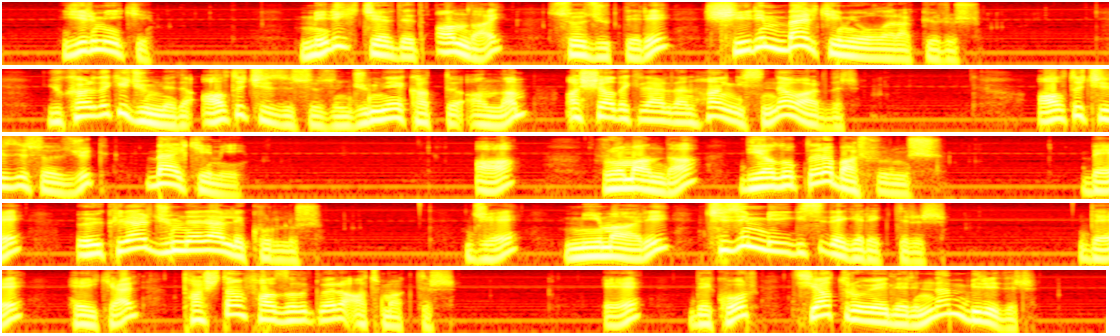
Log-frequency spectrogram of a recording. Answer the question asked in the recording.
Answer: Doğru cevap B. Öyküler, cümlelerle kurulur.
